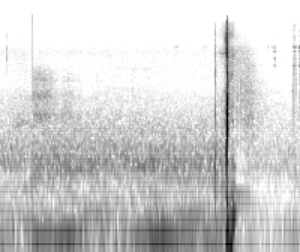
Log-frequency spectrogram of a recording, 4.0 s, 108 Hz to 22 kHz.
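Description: A single sharp pop from a Crosman 1377 .177 multi-pump pneumatic pellet pistol firing, about three seconds in.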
